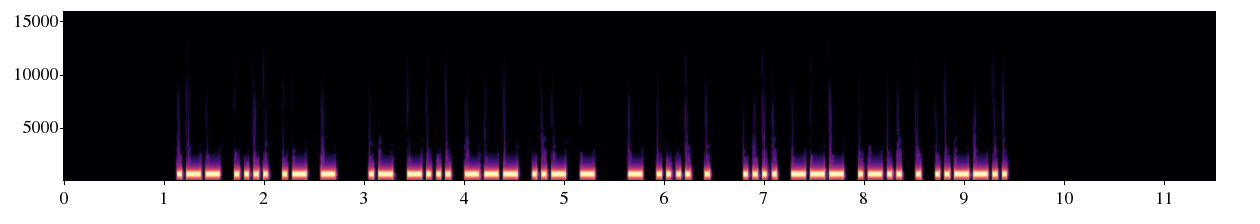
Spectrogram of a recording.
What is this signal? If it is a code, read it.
Morse code, heard as a keyed tone, about 25 wpm, 700 Hz. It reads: WHAT ABOUT THE HOLE?
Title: Sentences from Top 1600 Words 25wpm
